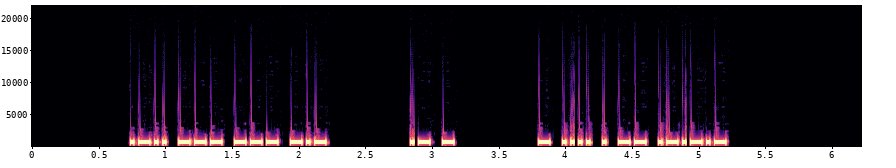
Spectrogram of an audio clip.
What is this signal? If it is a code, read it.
Morse code, heard as a keyed tone, about 38 wpm, 700 Hz. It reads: LOOK AT THEM.
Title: 3x Word-Spacing - Sentences from Top 100 Words - 40wpm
